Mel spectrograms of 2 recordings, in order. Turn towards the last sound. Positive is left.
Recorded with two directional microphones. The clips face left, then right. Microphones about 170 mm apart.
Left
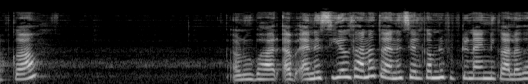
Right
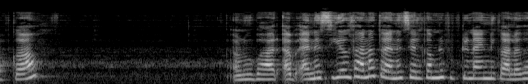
turn(degrees=90)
